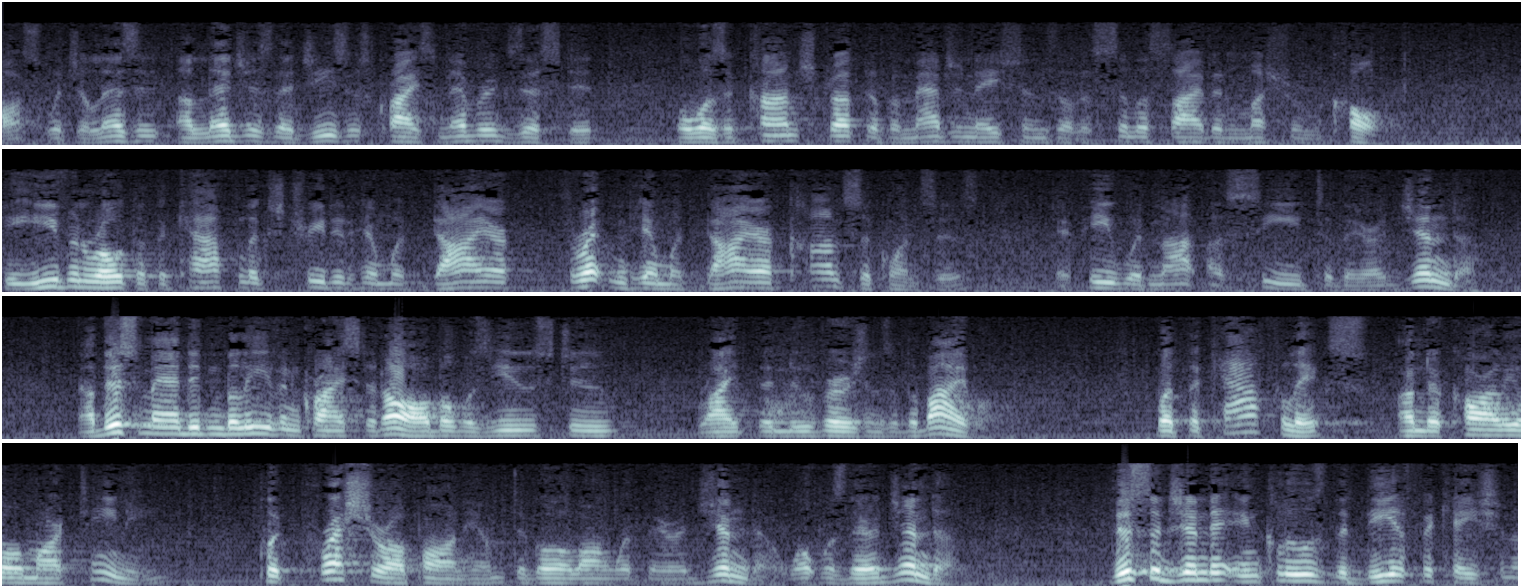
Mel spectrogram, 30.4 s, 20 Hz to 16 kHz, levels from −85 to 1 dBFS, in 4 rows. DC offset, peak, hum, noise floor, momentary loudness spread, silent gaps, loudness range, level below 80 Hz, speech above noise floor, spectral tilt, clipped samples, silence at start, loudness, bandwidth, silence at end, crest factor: under 0.1%; 0 dBFS; none; -45 dBFS; 18 LU; none; 10 LU; -50 dBFS; 27 dB; -6.5 dB/octave; under 0.1%; 0 s; -18 LUFS; 9.6 kHz; 0 s; 18 dB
